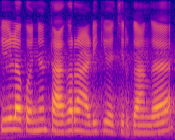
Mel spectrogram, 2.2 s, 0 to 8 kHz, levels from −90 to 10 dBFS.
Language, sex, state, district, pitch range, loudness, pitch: Tamil, female, Tamil Nadu, Kanyakumari, 185-220 Hz, -17 LUFS, 195 Hz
